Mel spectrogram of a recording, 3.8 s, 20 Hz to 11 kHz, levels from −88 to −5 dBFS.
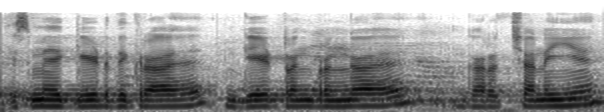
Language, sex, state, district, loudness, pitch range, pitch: Hindi, male, Uttar Pradesh, Budaun, -14 LUFS, 140-145 Hz, 140 Hz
